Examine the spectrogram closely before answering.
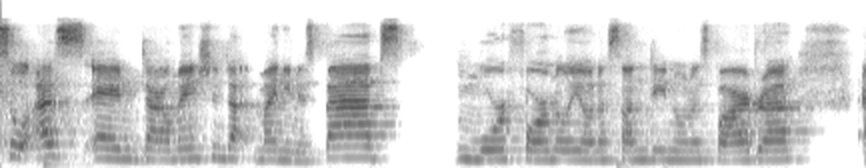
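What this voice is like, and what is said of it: Scottish accent. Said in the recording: “Hopefully they can keep up with the Scottish accent. I'll speak nice and slowly.”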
